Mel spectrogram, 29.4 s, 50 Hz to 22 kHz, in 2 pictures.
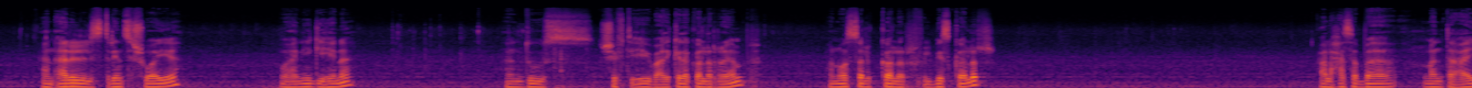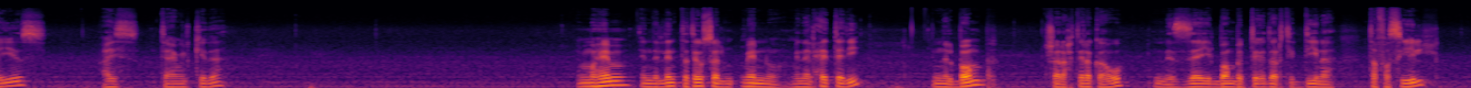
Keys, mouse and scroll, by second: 1.1-2.6 drag, 4.0 click, 5.0 shift+g, 5.1 shift+a, 6.4 o, 8.9-9.9 drag, 11.3-11.6 shift+middle drag, 11.8-13.0 middle drag, 15.6-17.7 drag, 18.5-20.4 drag, 21.0 middle click, 21.4 g, 23.0 middle click, 23.4 click, 24.9 click, 25.1-26.5 drag, 29.0-29.4 middle drag.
